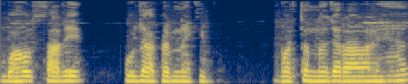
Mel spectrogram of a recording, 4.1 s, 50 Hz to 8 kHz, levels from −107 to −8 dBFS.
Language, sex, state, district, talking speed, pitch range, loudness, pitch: Hindi, male, Bihar, Muzaffarpur, 160 wpm, 160-170 Hz, -17 LUFS, 160 Hz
